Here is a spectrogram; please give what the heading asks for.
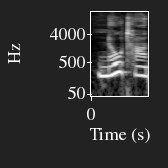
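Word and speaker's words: notan: dark so this is almost kind of a no-ton like design you can look that up it's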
